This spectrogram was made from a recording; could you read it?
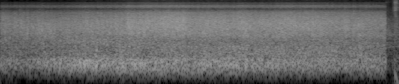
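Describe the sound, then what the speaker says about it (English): Ocean surf breaking on a beach on Eleuthera Island in the Bahamas makes a continuous, loud, hissing roar that holds steady throughout with no voices, then drops away sharply at the very end. "you can hear the waves crashing all night long."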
